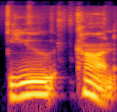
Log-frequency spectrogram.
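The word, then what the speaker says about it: UConn: And school name that sounds like a Canadian territory. Sounds like, but presumably is not spelled like. Yukon, is there a school? Yeah, no, I see. Yes, University of Connecticut. Yukon.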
